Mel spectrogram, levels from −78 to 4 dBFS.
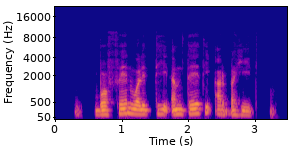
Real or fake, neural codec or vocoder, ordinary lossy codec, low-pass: fake; vocoder, 24 kHz, 100 mel bands, Vocos; Opus, 64 kbps; 9.9 kHz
